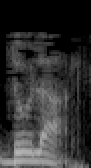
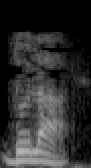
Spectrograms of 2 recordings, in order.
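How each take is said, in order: First: The word is pronounced the Arabic way. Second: The same.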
